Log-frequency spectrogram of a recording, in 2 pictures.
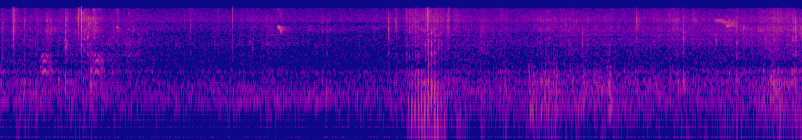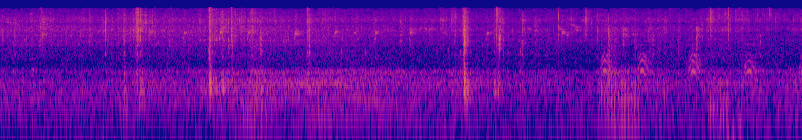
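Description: Small songbirds at a feeding station: a few scattered sharp taps and knocks, two of the sharpest about three seconds apart past the middle, with faint high chirps over a quiet background.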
